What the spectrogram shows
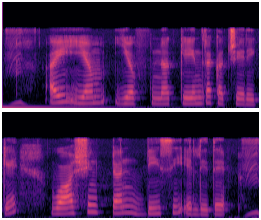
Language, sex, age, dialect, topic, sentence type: Kannada, female, 18-24, Mysore Kannada, banking, statement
